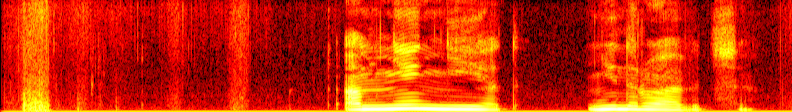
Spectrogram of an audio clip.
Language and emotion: Russian, sad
